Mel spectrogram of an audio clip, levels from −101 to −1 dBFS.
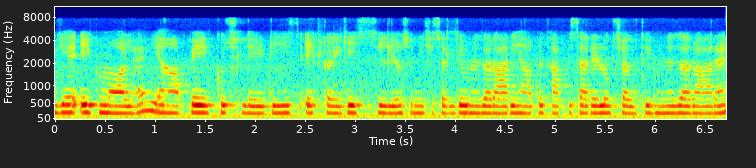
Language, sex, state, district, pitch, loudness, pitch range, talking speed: Hindi, female, Chhattisgarh, Balrampur, 210 Hz, -18 LUFS, 205-215 Hz, 265 wpm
